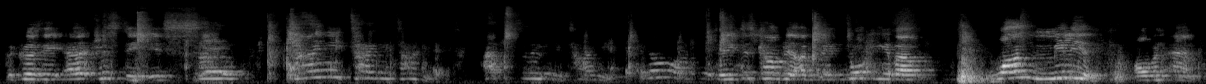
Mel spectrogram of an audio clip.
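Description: An older man with a London accent leads a playful science demonstration for children, full of teasing asides. He is recorded from across a large, echoey room. Steady background noise sits under his voice. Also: very high voice, measured pace. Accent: London English. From England. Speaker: science show presenter. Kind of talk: lively science demo for schoolchildren. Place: large school library room, indoors. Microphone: far camera. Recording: echoey room from far off, noisy.

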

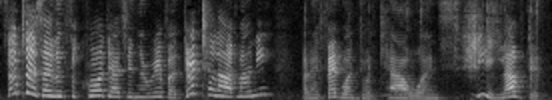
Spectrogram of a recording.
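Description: A woman's voice: very high-pitched, big pitch swings, brisk, sharp tone, voice pushed up, exaggerated voice. A woman voicing an innocent, eager little child from a farming video game. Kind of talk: reading game dialogue aloud.

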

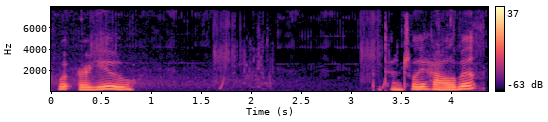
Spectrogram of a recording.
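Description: A woman's voice: medium pitch, fairly even intonation, unhurried, dark tone, dry recording, dull audio. A woman giving casual, chatty commentary on a live game stream, talking to herself with mock exasperation.

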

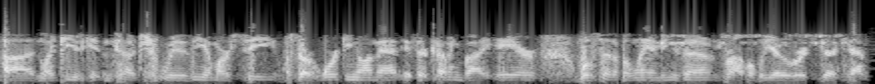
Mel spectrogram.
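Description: A man's voice: fairly low pitch, monotone, normal speed, husky. A man speaking as a fire incident commander in businesslike, directive radio traffic. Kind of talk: emergency radio dispatch traffic. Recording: noisy dull emergency radio transmission.

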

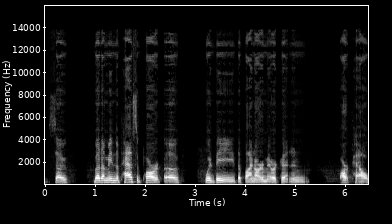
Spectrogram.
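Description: A woman's voice: deep voice, gravelly, darkish tone, no room sound, low-quality recording. A woman who is an artist, chatting casually as a panelist on a podcast.

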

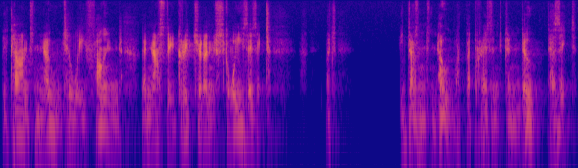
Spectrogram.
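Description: A man's voice: lowish voice, animated, unhurried, bright, forceful tone, exaggerated voice. A man voicing a small, wretched, spiteful cave creature who hisses and mutters to himself in broken grammar, in a dramatic book reading. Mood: fretful, suspicious. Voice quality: raspy, hissing, creaky.

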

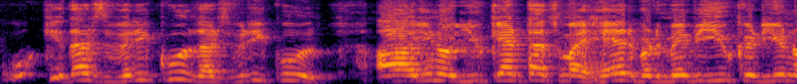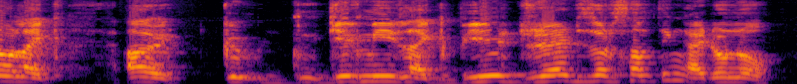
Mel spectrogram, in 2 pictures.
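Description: A young man on a video call through a gaming headset, joking and boasting in a loud, cocky way. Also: sits high, brisk, hardly any pauses, rough recording. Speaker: online date contestant. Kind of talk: casual video call banter.

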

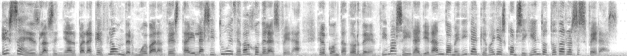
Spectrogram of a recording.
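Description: A woman's voice: on the high side, very animated, fast, hardly any pauses, noisy background. A woman reading scripted instructions as the tutorial narrator of a video game.

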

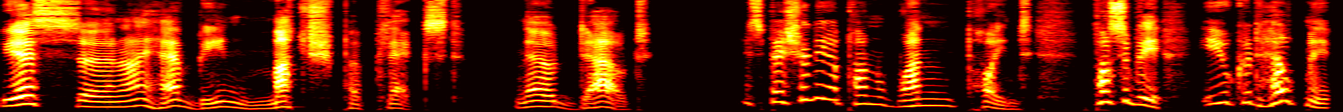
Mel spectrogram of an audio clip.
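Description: A man voicing a suave, affable gentleman detective with a polite, teasing manner in an audiobook. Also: fairly high pitch, sing-song, slow pace, no echo, voice pushed up, heavily acted. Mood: mock-humble.

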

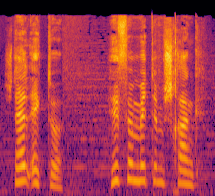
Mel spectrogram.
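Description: Fantasy audio drama: practical young adventurer girl female actor, high-pitched, level-headed, brisk. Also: faint music behind. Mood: urgent. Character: brisk level-headed teenage heroine with hunting knife. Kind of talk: fan-made fantasy audio drama acting.

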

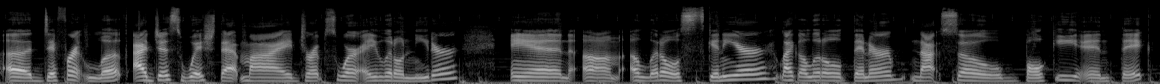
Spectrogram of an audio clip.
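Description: Female nail vlogger, slightly low voice, hoarse and congested, chatty and rambling, dry close sound. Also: slow pace, fairly bright tone, dry recording. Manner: chatty and rambling, full of "like" and "you guys". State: hoarse and stuffed up. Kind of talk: casual nail art tutorial.

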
